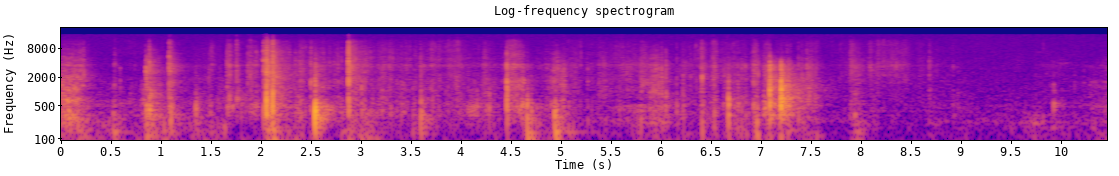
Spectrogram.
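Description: Plastic shrink wrap being torn and crumpled off a sports card box, in irregular crackles, loudest about two seconds in and again around seven seconds.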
